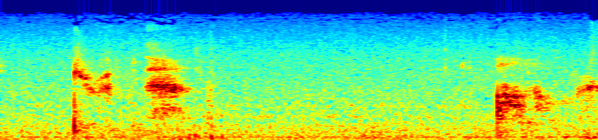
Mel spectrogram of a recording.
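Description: A woman whispering a couple of short words, with a long quiet pause of faint room tone between them.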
